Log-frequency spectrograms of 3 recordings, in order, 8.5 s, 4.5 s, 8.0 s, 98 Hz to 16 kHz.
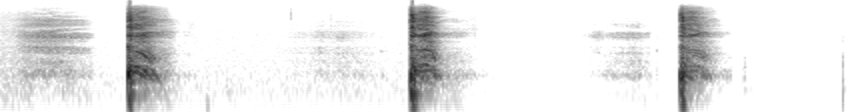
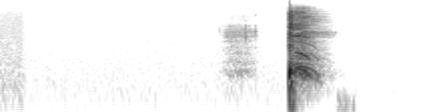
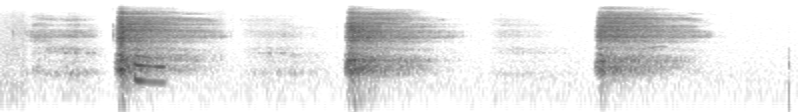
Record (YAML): three_cough_length: 8.5 s
three_cough_amplitude: 26028
three_cough_signal_mean_std_ratio: 0.21
cough_length: 4.5 s
cough_amplitude: 26028
cough_signal_mean_std_ratio: 0.16
exhalation_length: 8.0 s
exhalation_amplitude: 7059
exhalation_signal_mean_std_ratio: 0.42
survey_phase: beta (2021-08-13 to 2022-03-07)
age: 45-64
gender: Female
wearing_mask: 'No'
symptom_none: true
smoker_status: Never smoked
respiratory_condition_asthma: true
respiratory_condition_other: false
recruitment_source: REACT
submission_delay: 2 days
covid_test_result: Negative
covid_test_method: RT-qPCR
